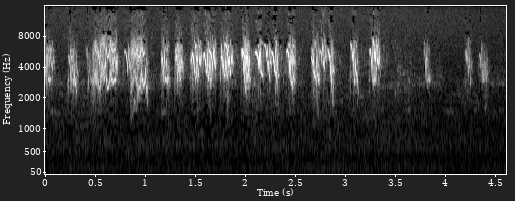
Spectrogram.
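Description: Rapid, bright chirps and twitters from scores of violet-green swallows swirling and swooping as they arrive back from their winter homes thousands of miles to the south, a busy run of short high notes in quick succession, thinning to a few scattered calls at the end; no voices.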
